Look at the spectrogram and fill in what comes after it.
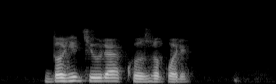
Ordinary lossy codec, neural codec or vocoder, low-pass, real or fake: AAC, 24 kbps; autoencoder, 22.05 kHz, a latent of 192 numbers a frame, VITS, trained on one speaker; 5.4 kHz; fake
